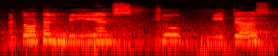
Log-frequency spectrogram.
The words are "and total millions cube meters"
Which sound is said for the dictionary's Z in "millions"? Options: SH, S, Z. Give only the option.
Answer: S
